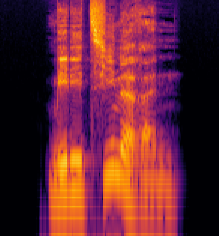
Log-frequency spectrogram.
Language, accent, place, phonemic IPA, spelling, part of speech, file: German, Germany, Berlin, /ˌmediˈt͡siːnəʁɪn/, Medizinerin, noun, De-Medizinerin.ogg
- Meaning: doctor (female) (physician)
